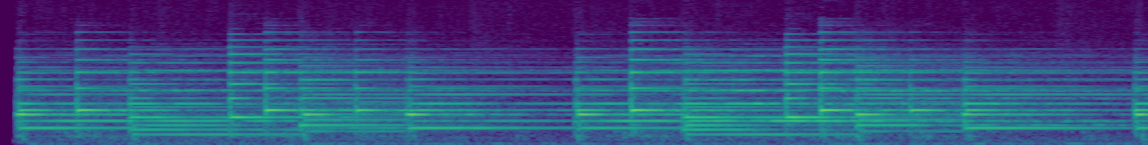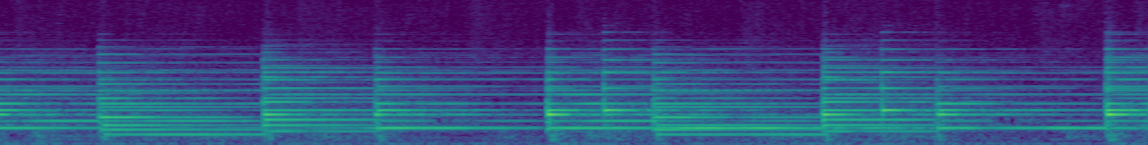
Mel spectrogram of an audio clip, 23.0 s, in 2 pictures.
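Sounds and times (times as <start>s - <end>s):
instrumental music: 0.2s - 22.9s.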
